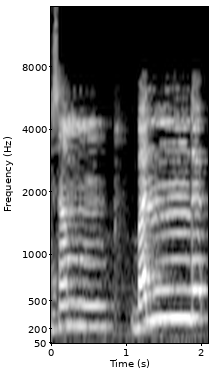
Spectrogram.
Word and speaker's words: संबंध: अब सम, इसका उच्चारण म हो रहा है, सम बंध, इसका उच्चारण ना हो रहा है, दोनों के लिए एक ही जगह बिंदी टिका दी।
